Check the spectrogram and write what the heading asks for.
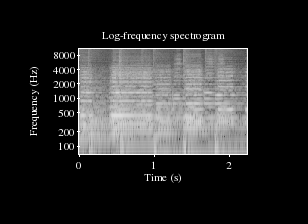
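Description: Lowrey Fanfare home organ playing a melody over one of its full-band auto-accompaniment styles, with bass and drum beats about twice a second.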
